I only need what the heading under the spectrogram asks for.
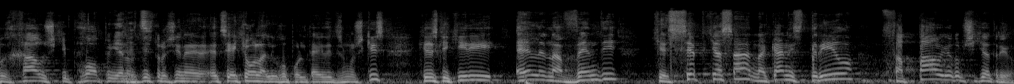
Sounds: Speech

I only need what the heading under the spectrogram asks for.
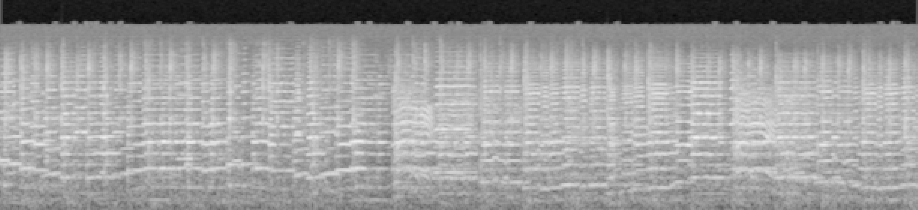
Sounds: playing accordion

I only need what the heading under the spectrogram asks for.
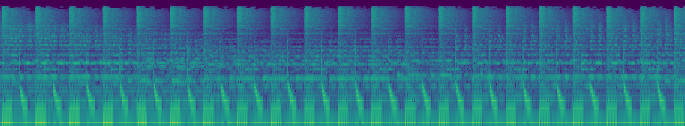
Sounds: Music, Exciting music

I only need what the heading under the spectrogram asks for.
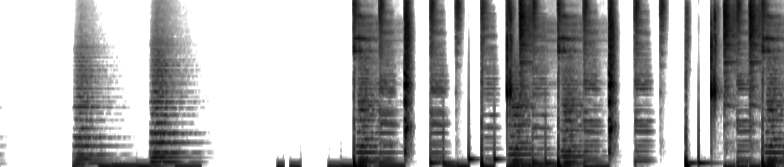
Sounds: inside a large room or hall, Music

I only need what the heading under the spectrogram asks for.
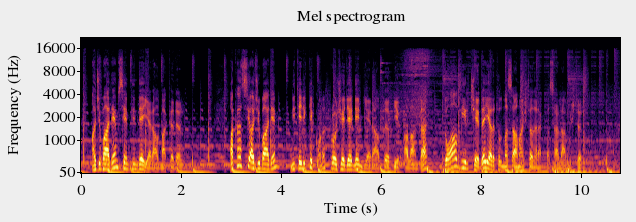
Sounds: Music, Speech

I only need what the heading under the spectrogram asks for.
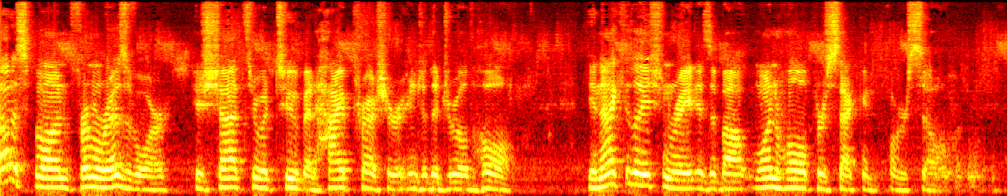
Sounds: Speech

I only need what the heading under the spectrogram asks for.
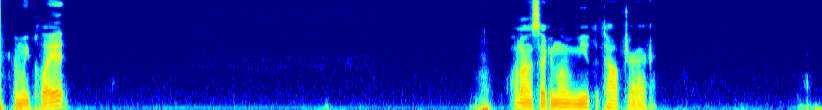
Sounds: Speech, Silence

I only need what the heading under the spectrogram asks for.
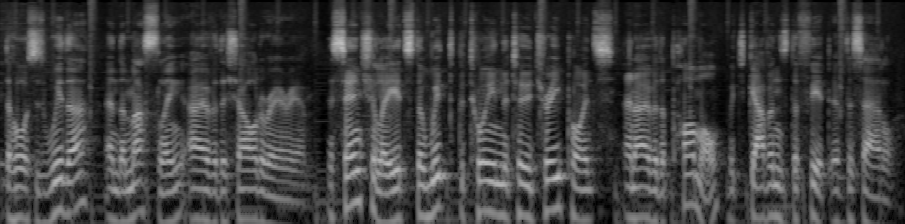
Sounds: Speech

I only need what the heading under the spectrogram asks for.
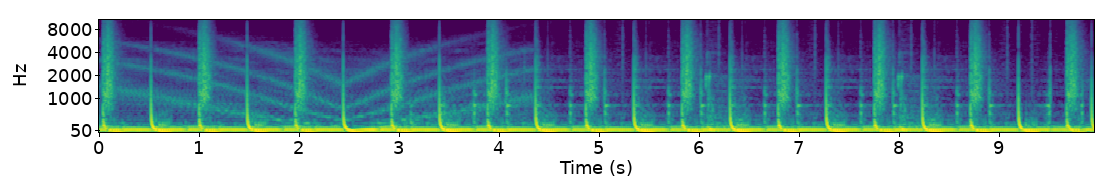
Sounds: Music

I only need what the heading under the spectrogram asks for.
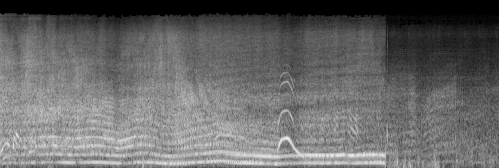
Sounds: Vehicle

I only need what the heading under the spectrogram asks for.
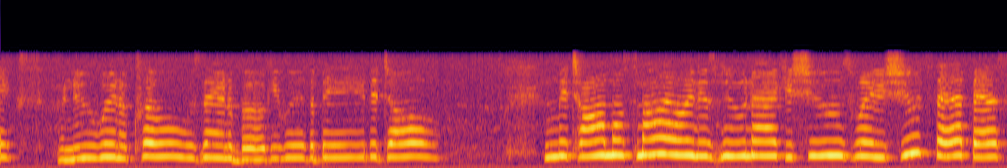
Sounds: Female singing

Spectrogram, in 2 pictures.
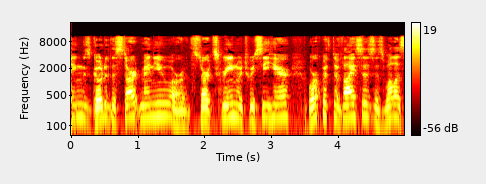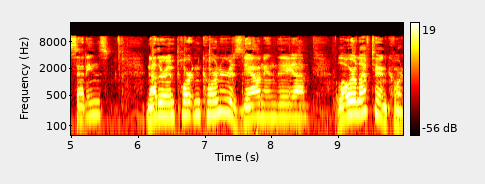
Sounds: Speech

